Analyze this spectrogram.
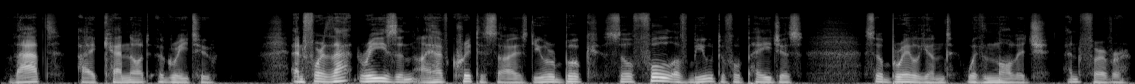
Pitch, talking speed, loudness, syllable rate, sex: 105 Hz, 130 wpm, -21 LUFS, 4.0 syllables/s, male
